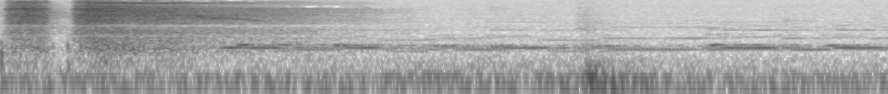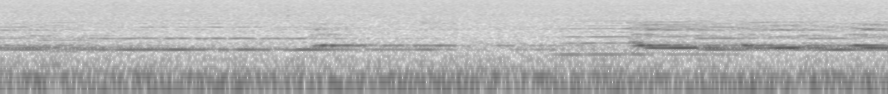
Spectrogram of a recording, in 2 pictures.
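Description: A single sharp, deep inhale rushes in at the start, fairly loud, during a guided breathing exercise, then fades into a soft, steady droning musical tone that continues without further breaths.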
